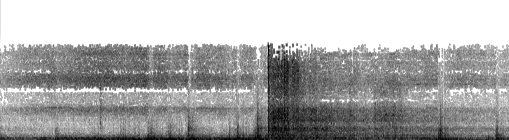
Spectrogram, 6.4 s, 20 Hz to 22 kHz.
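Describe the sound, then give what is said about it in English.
A SpaceX Falcon 9 rocket explodes at liftoff during a test launch: a loud, deep rumbling roar with crackling bursts and a sharper blast partway through, sustained throughout without voices. “This was the sound on Thursday during a test launch, SpaceX Falcon 9 rocket exploding at liftoff.”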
